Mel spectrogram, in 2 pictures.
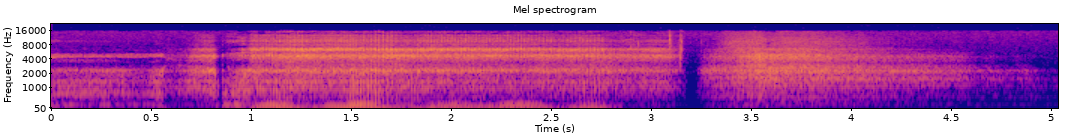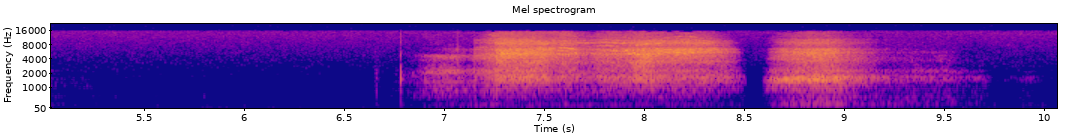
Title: Spike Sleeping & Snoring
